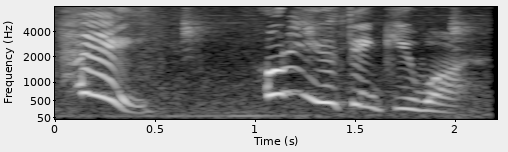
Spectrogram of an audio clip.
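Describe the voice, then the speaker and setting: A woman's voice: sits high, huge pitch swings, moderate pace, fairly bright tone, slight background noise, heavily acted. A woman voicing a stern, mocking conscience that scolds and interrogates, in a storybook read-aloud. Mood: indignant. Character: scolding, bossy conscience, a voice inside the head.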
